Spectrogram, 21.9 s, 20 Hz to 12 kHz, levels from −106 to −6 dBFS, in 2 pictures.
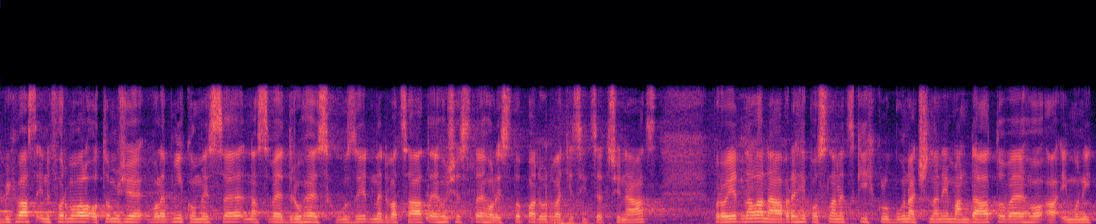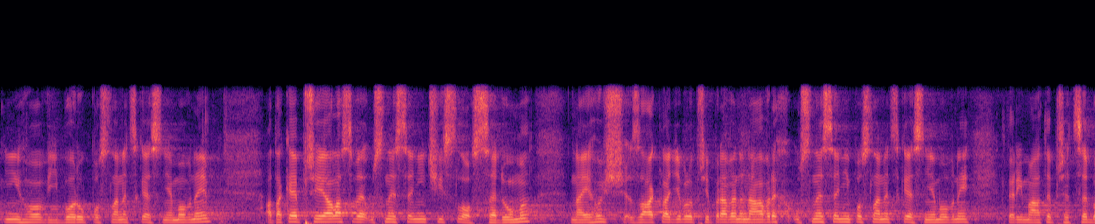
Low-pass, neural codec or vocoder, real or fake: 7.2 kHz; none; real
